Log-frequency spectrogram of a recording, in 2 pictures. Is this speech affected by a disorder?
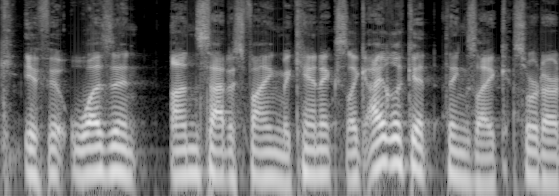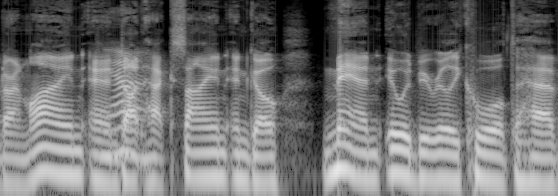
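No.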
